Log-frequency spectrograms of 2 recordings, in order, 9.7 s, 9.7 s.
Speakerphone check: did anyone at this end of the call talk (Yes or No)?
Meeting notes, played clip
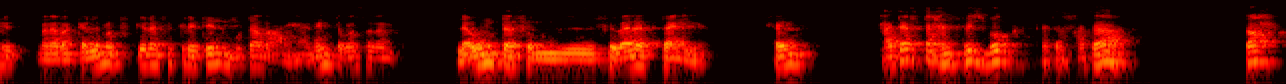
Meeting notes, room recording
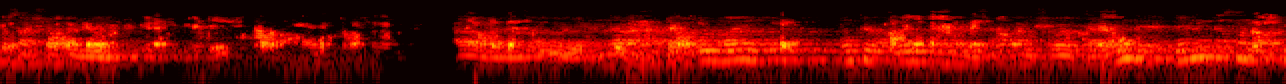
Yes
